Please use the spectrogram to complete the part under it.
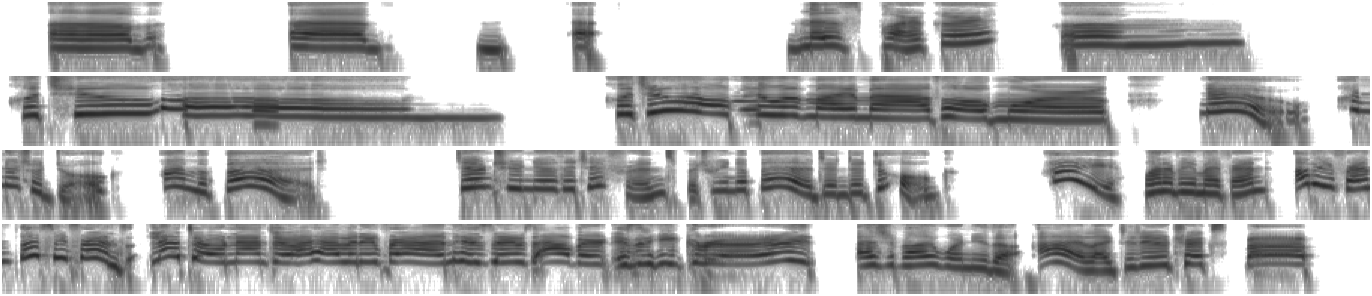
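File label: Animation, voice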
